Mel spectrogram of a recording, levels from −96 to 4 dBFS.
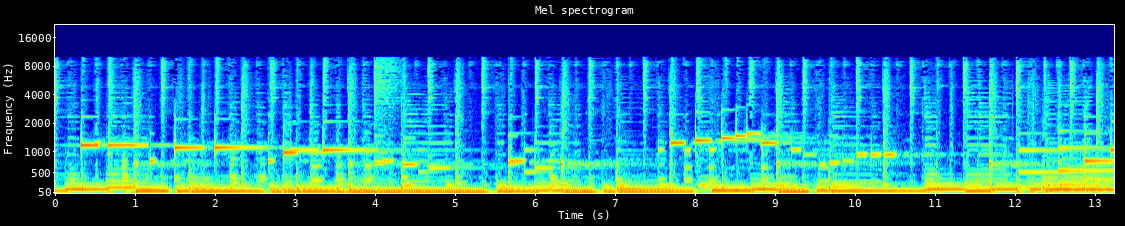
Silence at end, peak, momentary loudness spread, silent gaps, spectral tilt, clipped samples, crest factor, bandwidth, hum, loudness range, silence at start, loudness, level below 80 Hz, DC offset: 0 s; -10 dBFS; 5 LU; none; -6 dB/octave; under 0.1%; 14 dB; 10.5 kHz; none; 2 LU; 0 s; -24 LUFS; -26 dBFS; under 0.1%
